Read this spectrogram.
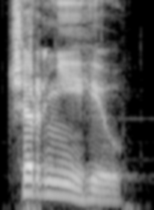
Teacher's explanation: the Ukrainian name has the stress accent so we know that the second syllable is stressed in this word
